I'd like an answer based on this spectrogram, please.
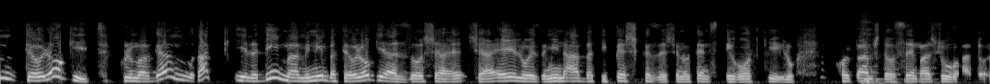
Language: Hebrew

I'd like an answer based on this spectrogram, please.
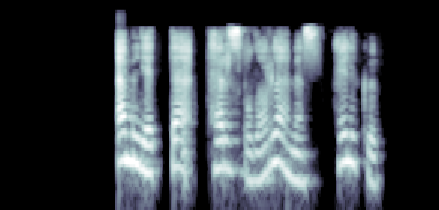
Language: Uyghur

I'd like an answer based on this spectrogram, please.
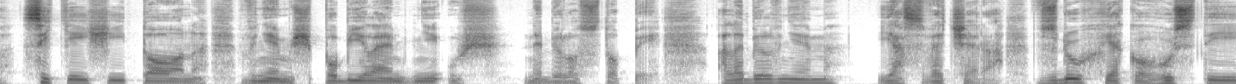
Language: Czech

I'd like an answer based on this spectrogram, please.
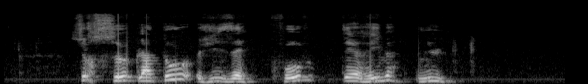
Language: French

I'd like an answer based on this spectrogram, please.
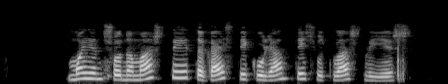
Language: Mari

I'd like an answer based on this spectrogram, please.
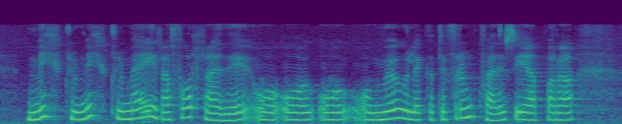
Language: Icelandic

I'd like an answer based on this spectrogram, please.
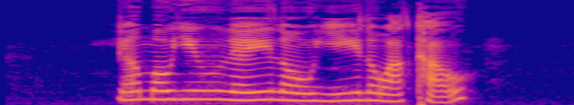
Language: Cantonese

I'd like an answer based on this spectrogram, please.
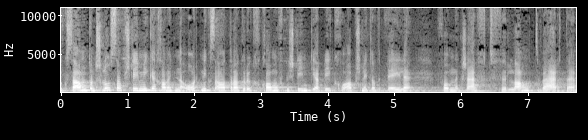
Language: Swiss German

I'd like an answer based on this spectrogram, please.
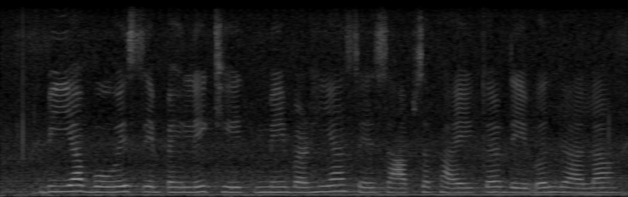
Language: Bhojpuri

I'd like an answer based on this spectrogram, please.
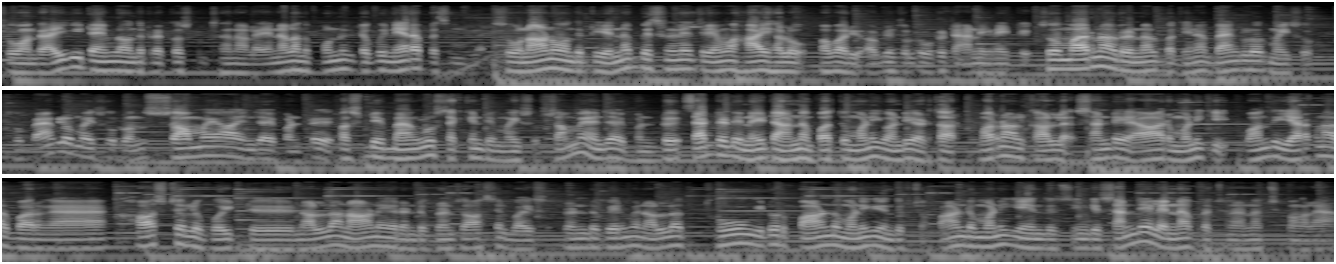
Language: Tamil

